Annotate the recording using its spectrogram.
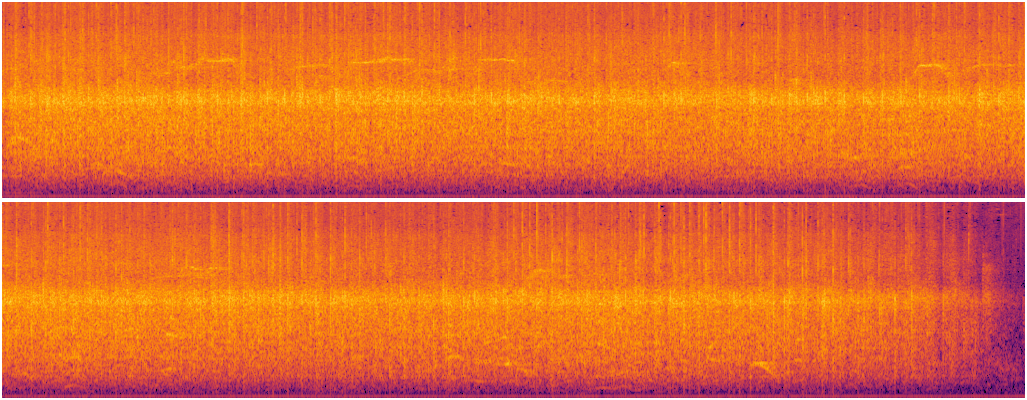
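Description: Concert audience applauding steadily after a live jazz band number, with a few scattered shouts, fading out near the end.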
